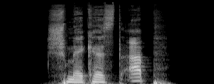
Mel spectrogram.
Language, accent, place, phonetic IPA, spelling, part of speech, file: German, Germany, Berlin, [ˌʃmɛkəst ˈap], schmeckest ab, verb, De-schmeckest ab.ogg
- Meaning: second-person singular subjunctive I of abschmecken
